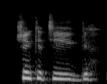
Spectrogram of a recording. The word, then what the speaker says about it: Chincoteague: Chincoteague, Virginia.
